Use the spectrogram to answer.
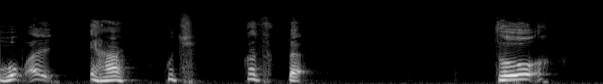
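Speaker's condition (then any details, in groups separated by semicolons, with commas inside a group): Cerebral palsy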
